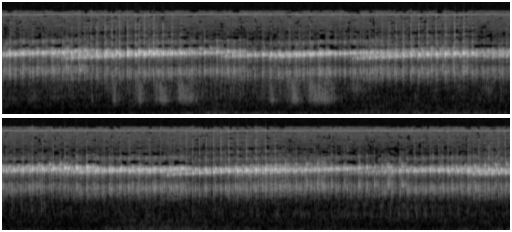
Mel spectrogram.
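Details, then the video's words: Frogs singing in spring among the rolling dunes of Nebraska's Sandhills, near small lakes and ponds at dusk: a dense, continuous high trilling chorus with overlapping pulsed voices and brief lower croaks. "RELAXING SOUNDS OF FROGS"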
